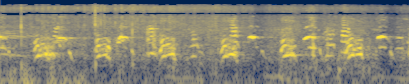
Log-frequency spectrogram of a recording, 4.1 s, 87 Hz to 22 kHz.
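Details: Tri colour Border Collie Jed, a male about to turn 7, on a farm urging people along on schedule; sharp, ringing barks repeat roughly twice a second in an insistent run.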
